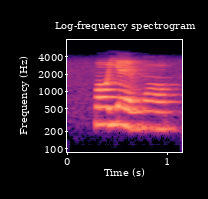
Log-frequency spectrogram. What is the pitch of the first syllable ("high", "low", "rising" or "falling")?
high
